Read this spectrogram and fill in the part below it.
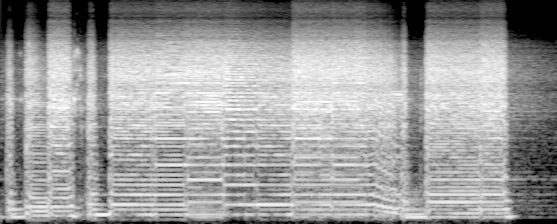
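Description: A PRS SE electric guitar with gain, on the middle pickup position, plays a short distorted riff. There are sustained chords and a few quick choppy stabs, loud and alone.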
